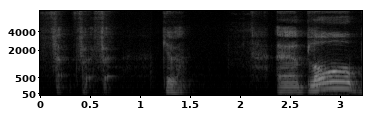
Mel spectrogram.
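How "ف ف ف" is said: ف- as a soft unvoiced breath; breathy f demo; voiceless f sound. Shown as a demonstration. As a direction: blow ف- through teeth on lip, no voice. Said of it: "خلي أسنانك الفوقانية على شفتك التحتانية".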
